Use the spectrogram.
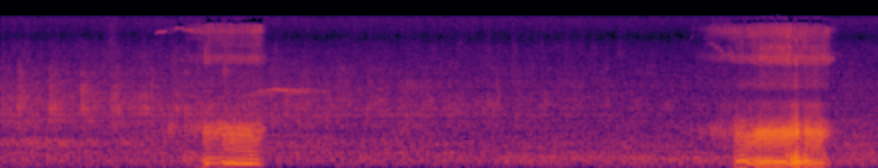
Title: Snoring shih tzu (Archie)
